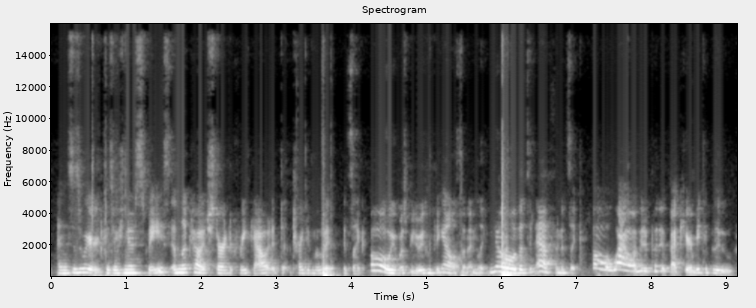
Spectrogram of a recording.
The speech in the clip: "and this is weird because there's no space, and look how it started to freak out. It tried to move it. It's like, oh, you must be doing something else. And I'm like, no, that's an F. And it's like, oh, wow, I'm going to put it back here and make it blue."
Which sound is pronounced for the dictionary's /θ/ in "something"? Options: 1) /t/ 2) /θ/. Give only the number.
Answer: 2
